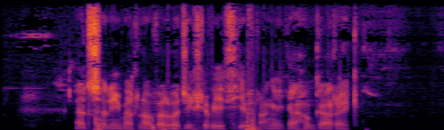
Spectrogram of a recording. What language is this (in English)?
Welsh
